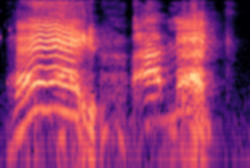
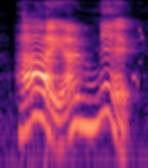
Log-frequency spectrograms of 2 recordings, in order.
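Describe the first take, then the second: First: Very high, full-volume yell; louder shout. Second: High, loud hello into a mic; chirpy character greeting. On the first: [name] retries the noise-triggered camera, shouting at full volume. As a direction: yell it hard to set off the mic. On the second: [name] tries out the camera's mic, high and loud. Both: Acted. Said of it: "Maybe I'm not saying it loud enough".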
